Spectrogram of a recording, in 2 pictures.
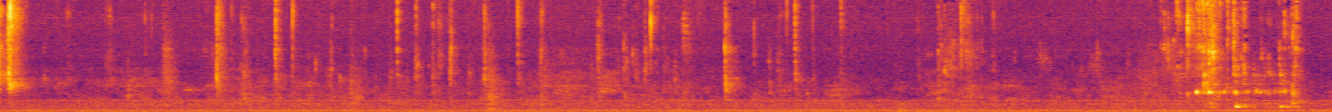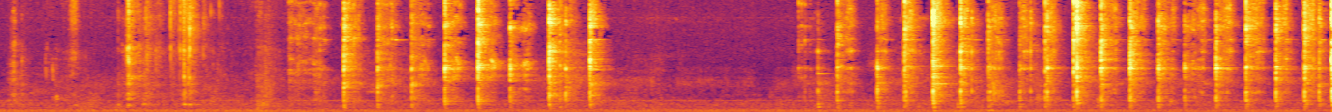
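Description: Faint low room hum, then light clicks and clinks of small glass and crockery being handled, which near the end turn into quick regular tapping, about three or four clinks a second, against a glass jar or dish.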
